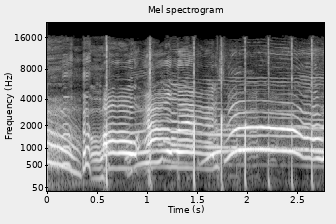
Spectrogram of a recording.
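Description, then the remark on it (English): Several women cheer and whoop together in sustained, excited cries, with sharp claps punctuating the noise, as a painting is revealed. “Every time you reveal pain, you're gonna like bring so the See Here Love women over because we're gonna cheer.”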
